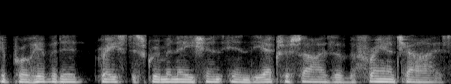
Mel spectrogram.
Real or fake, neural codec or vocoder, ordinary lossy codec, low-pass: real; none; AAC, 16 kbps; 7.2 kHz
